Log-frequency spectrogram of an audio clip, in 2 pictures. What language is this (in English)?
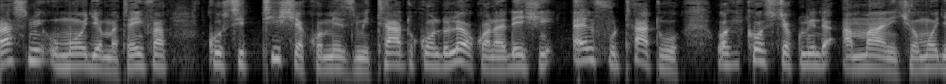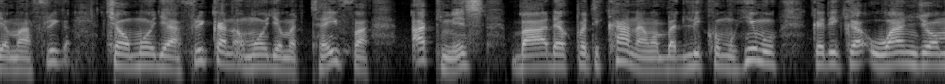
Swahili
